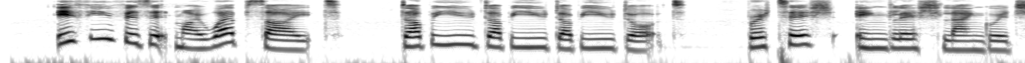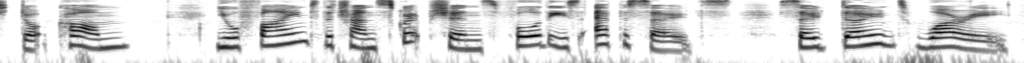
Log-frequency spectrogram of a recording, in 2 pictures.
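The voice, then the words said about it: Neutral English accent. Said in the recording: “I grew up in the countryside in the middle of England, and my English accent is very neutral ... my British accent”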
